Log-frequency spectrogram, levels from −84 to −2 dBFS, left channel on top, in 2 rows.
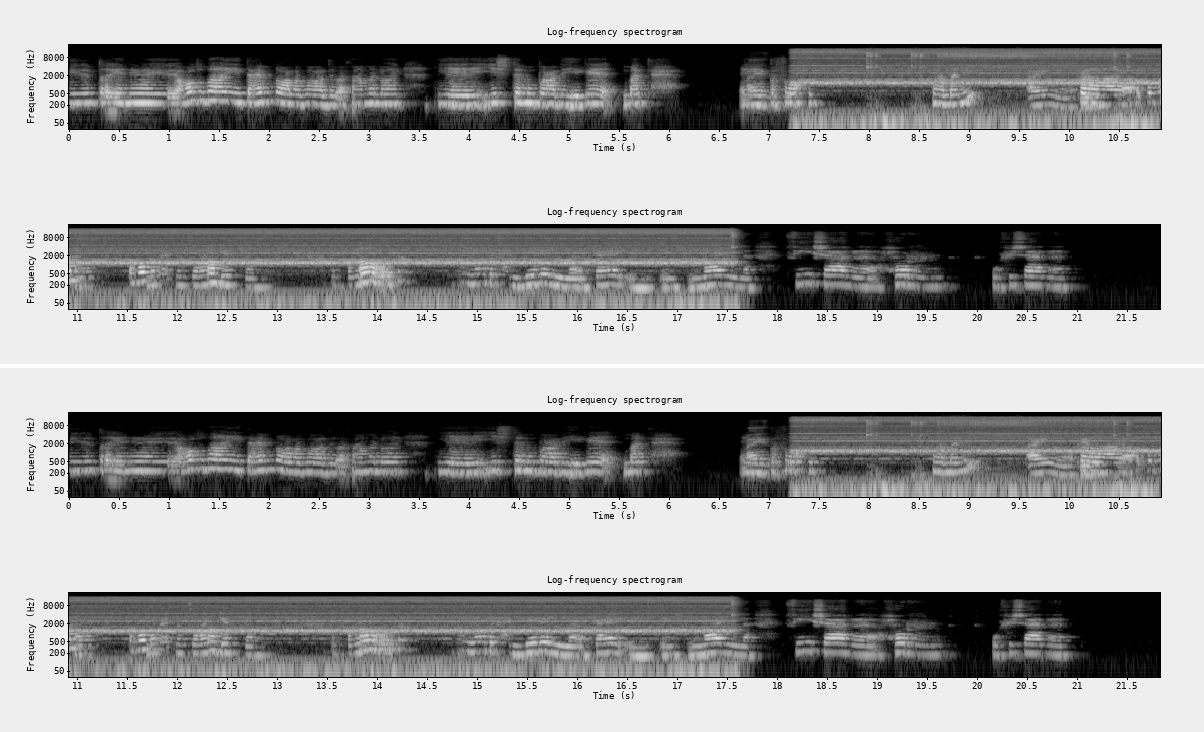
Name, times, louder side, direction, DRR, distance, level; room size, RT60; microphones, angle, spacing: voice 1, 0.0-6.1 6.7-7.5 8.6-9.1 10.1-11.0 11.5-11.7 12.3-12.5 13.8-14.2, left 5 dB, 65° left, 0.4 m, -26 dB
voice 2, 6.8-7.1 9.6-10.6 11.0-11.1 11.7-12.9 13.2-13.9 14.2-14.3 14.8-19.7 20.2-20.9, right 2 dB, 15° right, 0.4 m, -30 dB
sound 1, 7.2-17.6, left 1 dB, 5° left, 0.8 m, -26 dB
3.3 x 2.4 x 2.6 m
head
